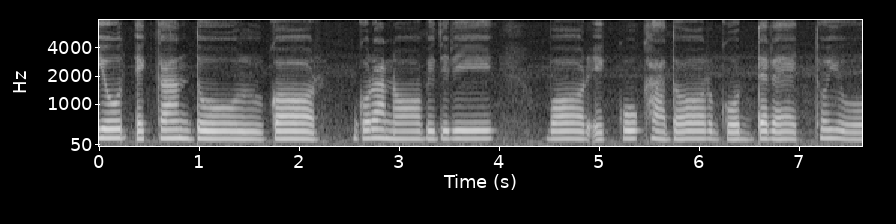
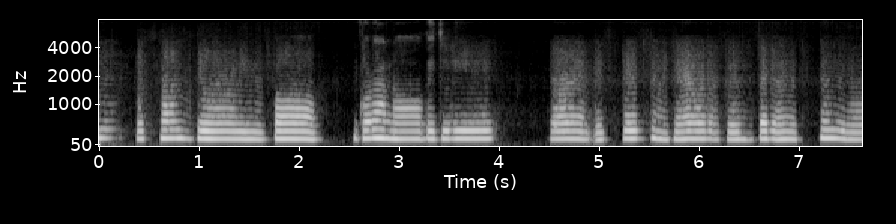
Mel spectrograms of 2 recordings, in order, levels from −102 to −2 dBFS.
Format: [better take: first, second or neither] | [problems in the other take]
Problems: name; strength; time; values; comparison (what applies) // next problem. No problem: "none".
first | noise reduction (neural mask model DeepFilterNet 3)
